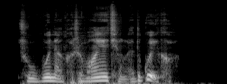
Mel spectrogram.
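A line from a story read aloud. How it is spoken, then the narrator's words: Cold. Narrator (Chinese): 楚墨冷声道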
